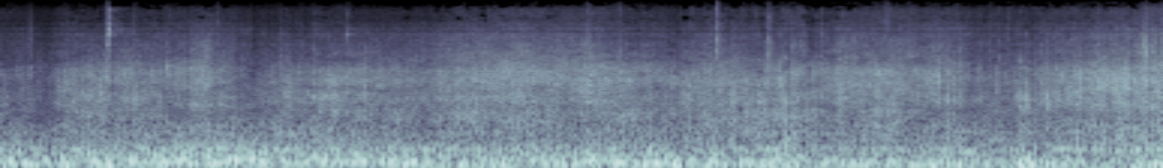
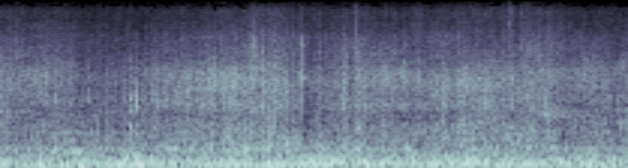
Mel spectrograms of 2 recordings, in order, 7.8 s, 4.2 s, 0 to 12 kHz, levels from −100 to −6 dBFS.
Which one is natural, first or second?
second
